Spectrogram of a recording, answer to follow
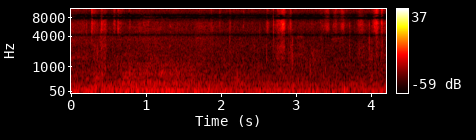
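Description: Low, irregular rumble of wind and handling noise on a small handheld camera's microphone, with faint scratchy rustling.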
